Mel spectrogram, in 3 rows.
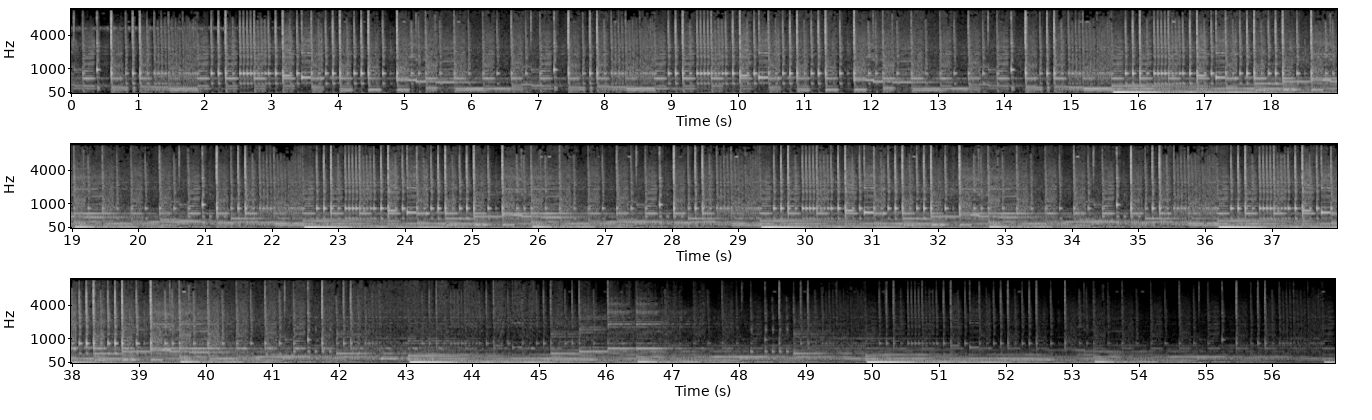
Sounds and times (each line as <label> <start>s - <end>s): Bass 0.0s - 56.9s
Drums 0.0s - 56.9s
Piano 0.0s - 56.9s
